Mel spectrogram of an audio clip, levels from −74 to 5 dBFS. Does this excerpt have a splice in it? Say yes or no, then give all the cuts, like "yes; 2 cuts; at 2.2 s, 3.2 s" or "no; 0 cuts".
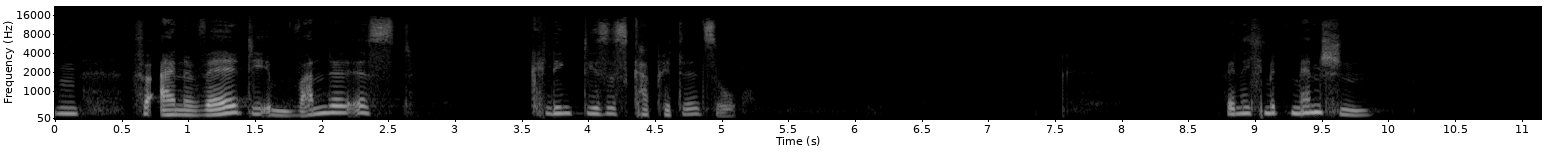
no; 0 cuts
